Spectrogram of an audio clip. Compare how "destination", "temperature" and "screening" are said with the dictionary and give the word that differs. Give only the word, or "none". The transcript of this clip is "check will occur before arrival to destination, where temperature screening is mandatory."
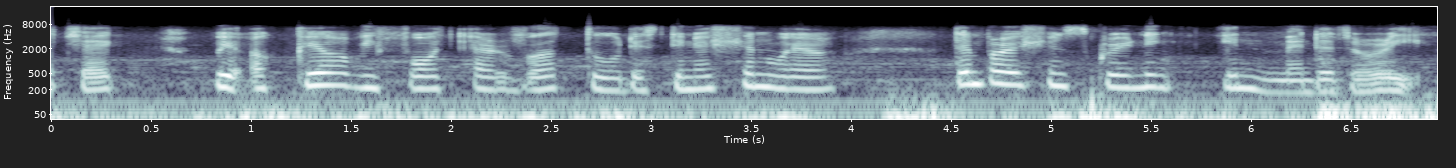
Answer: temperature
